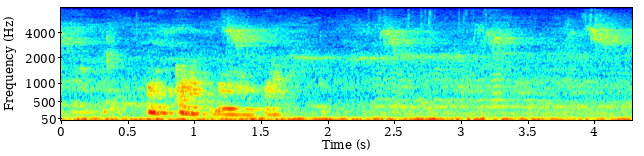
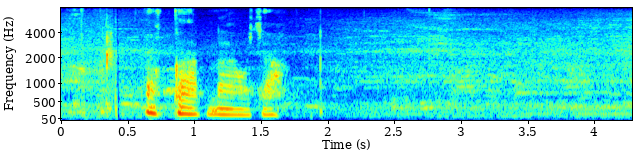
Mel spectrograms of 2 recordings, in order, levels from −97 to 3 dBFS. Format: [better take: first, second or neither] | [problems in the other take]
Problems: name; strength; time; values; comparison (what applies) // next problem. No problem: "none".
second | background sound (Bird vocalization, bird call, bird song); 2 dB above the speech // room echo; dies away in 0.5 s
